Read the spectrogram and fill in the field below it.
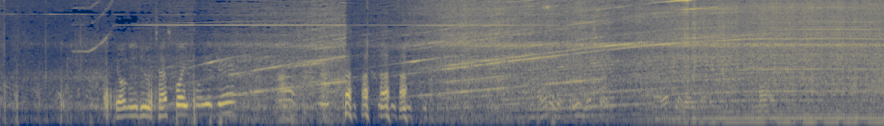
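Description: An electric radio-controlled helicopter spools up, its motor whine rising in pitch.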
